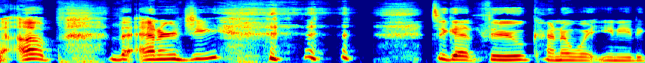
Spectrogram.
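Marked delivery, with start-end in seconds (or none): 1.5-2.3 short high laugh. Real, not acted. Laughing about mustering energy.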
